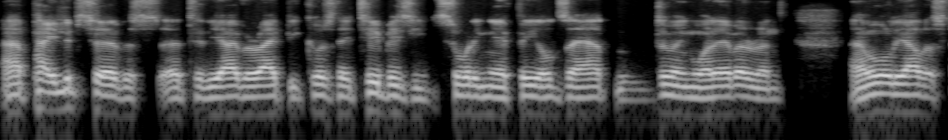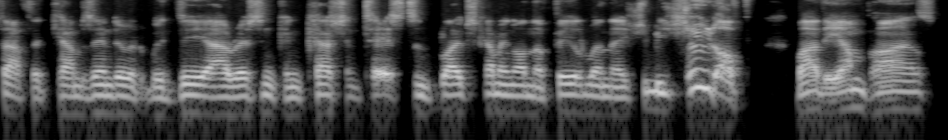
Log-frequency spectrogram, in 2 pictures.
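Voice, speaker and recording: A man giving conversational sports punditry, halting between phrases and telling anecdotes. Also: sits low, fairly even intonation, a little mellow, no echo. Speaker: cricket pundit.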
